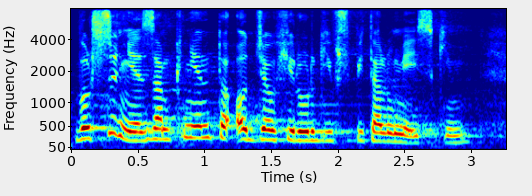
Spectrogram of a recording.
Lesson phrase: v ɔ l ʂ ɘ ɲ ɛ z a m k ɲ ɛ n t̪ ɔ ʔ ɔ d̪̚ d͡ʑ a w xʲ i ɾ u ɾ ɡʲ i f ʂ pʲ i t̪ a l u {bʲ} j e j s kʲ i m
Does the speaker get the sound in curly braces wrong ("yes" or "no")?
yes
